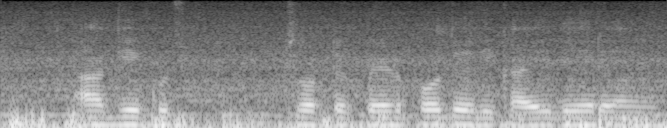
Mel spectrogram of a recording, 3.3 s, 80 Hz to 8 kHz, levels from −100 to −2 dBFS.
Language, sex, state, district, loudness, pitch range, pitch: Hindi, male, Rajasthan, Bikaner, -16 LUFS, 125-130 Hz, 125 Hz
